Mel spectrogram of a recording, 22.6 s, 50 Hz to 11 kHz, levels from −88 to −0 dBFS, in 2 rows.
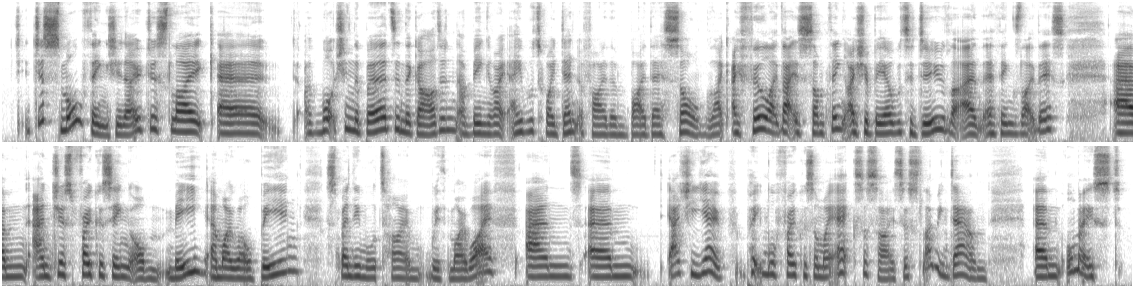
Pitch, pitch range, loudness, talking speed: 205 Hz, 190-235 Hz, -26 LUFS, 195 wpm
